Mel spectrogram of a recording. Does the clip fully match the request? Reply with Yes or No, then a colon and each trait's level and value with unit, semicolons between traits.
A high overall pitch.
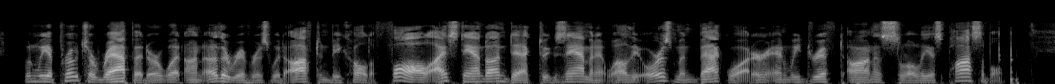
No: low, 115 Hz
